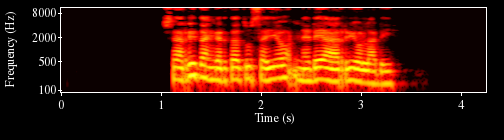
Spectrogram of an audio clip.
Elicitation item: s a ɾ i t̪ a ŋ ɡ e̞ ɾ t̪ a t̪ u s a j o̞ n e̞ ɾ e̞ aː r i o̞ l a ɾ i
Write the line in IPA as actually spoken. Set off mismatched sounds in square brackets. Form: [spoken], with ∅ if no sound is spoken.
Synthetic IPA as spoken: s a [r] i t̪ a ŋ ɡ e̞ ɾ t̪ a t̪ u s a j o̞ n e̞ ɾ e̞ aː r i o̞ l a ɾ i

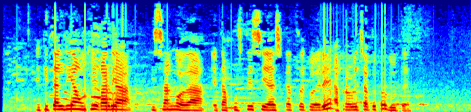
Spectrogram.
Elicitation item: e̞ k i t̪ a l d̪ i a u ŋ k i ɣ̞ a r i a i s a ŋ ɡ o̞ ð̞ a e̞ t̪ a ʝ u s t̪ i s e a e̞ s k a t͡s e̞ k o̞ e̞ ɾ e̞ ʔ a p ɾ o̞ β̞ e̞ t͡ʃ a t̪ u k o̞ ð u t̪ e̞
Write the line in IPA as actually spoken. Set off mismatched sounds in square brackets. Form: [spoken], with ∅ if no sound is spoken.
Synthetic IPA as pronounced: e̞ k i t̪ a l d̪ i a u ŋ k i ɣ̞ a r i a i s a ŋ ɡ o̞ ð̞ a e̞ t̪ a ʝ u s t̪ i s [i] a e̞ s k a t͡s e̞ k o̞ e̞ ɾ e̞ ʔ a p ɾ o̞ β̞ e̞ t͡ʃ a t̪ u k o̞ ð u t̪ e̞

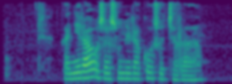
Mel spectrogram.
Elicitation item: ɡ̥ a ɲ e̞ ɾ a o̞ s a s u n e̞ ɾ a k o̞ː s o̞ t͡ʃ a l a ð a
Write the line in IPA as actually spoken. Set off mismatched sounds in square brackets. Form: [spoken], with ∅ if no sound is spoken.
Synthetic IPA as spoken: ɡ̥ a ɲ e̞ ɾ a o̞ s a s u n e̞ ɾ a k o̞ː s o̞ t͡ʃ a [r] a ð a

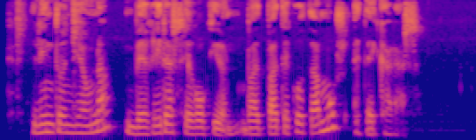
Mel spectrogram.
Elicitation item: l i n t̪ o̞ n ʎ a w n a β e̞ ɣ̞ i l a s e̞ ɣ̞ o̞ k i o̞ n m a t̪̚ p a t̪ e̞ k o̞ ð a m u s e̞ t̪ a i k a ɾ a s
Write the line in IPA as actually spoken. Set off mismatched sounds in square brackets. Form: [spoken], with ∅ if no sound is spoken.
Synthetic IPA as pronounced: l i n t̪ o̞ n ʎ a w n a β e̞ ɣ̞ i [ɾ] a s e̞ ɣ̞ o̞ k i o̞ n [b] a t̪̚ [b] a t̪ e̞ k o̞ ð a m u s e̞ t̪ a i k a ɾ a s

